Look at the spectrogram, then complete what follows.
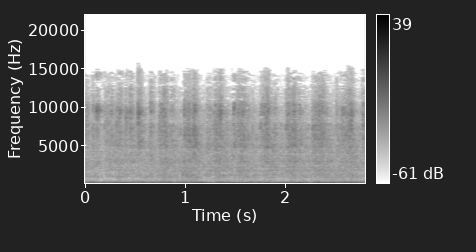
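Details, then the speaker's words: Holden SS Commodore LS1 with big cam and power mods, untuned, warmed after idling from cold: deep, uneven choppy lope at about 650–700 rpm, drops low and nearly stalls off throttle; idles too low, needs tune. "Okay, it is going to idle, and it's probably sitting at around about 650, 700 maximum, and it's idling too low. You can kind of hear the chop there."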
